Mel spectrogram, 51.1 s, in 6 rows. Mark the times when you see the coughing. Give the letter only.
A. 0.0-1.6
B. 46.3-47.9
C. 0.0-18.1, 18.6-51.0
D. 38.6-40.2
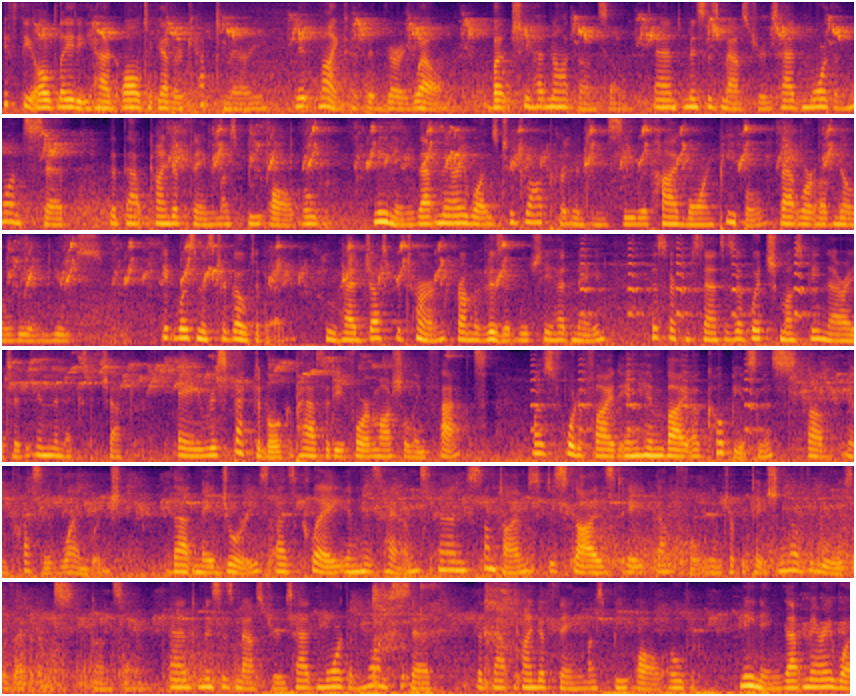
B.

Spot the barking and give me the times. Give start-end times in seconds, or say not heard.
not heard.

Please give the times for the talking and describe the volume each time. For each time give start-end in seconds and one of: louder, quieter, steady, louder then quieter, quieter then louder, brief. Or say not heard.
0.0-18.1 steady
18.6-51.0 steady.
